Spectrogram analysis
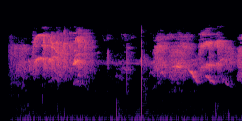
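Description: Spotted owlet giving two bursts of harsh, scratchy, high chattering screeches, each about a second long, with a brief pause between.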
